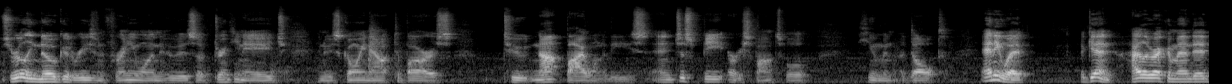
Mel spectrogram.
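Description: A man with a bright, sharp tone and fairly low pitch talks at a moderate pace with ordinary pitch variation and big swings in loudness over light background noise. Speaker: product reviewer. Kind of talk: casual review talk. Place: home room.

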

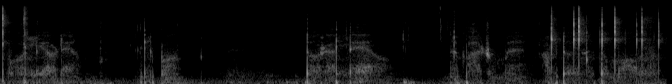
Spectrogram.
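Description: A woman whispering at a very slow pace, with long, frequent pauses and big swings in loudness. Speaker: ASMR roleplay host as best friend. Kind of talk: ASMR roleplay, friend showing stationery; whispered roleplay talk. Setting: ASMR mic, close-up personal attention. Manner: soft, whispering.

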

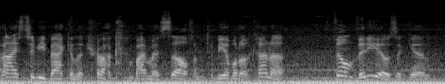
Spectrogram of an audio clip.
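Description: At a fairly quick pace, a man talks over loud background noise, though the sound itself is dry with no echo. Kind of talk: casual vlog chat. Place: car. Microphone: camera far.

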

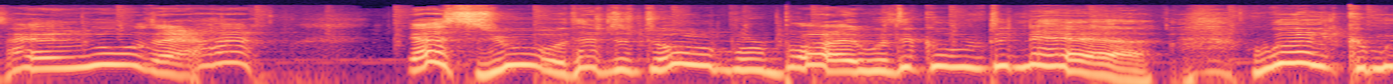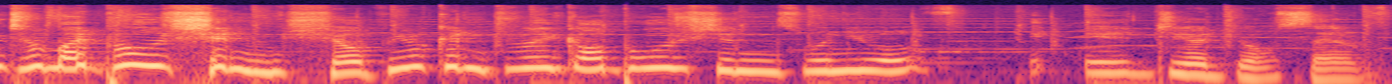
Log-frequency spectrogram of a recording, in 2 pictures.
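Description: In a put-on character voice with an extremely high pitch, a man speaks at a moderate pace while faint music plays in the background. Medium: solo performance. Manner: bubbly, sales-pitch friendly.

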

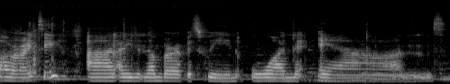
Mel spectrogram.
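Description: A woman puts on a raspy character voice with a very deep, low pitch. She goes at a fairly slow pace over clear background noise. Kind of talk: casual chat on a call. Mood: cheerful, light.

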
